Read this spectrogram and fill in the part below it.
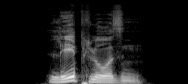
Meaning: inflection of leblos: 1. strong genitive masculine/neuter singular 2. weak/mixed genitive/dative all-gender singular 3. strong/weak/mixed accusative masculine singular 4. strong dative plural
- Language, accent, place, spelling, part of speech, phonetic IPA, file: German, Germany, Berlin, leblosen, adjective, [ˈleːploːzn̩], De-leblosen.ogg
